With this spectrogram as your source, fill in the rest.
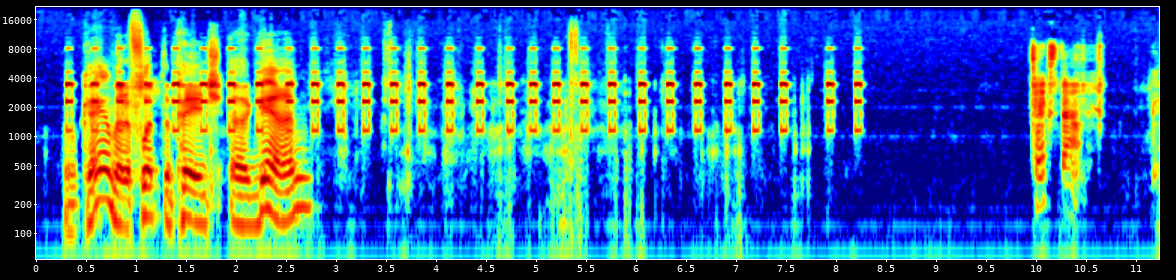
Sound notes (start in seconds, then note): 2.7 beeping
